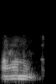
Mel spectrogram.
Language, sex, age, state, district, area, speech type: Kashmiri, male, 18-30, Jammu and Kashmir, Shopian, rural, conversation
